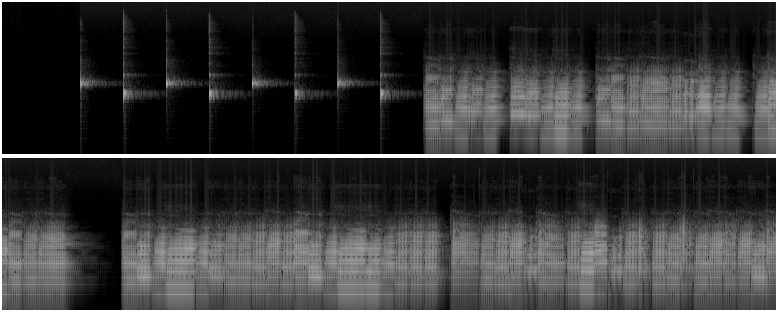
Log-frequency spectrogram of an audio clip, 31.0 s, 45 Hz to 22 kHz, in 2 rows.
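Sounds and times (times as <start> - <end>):
E-flat tuba duet at practice speed: 8.4 - 17.0, 17.9 - 30.9.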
